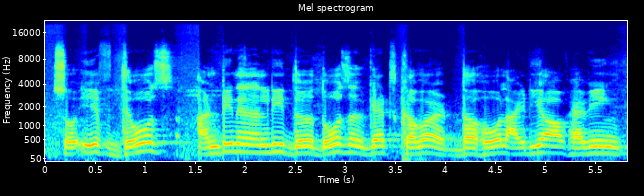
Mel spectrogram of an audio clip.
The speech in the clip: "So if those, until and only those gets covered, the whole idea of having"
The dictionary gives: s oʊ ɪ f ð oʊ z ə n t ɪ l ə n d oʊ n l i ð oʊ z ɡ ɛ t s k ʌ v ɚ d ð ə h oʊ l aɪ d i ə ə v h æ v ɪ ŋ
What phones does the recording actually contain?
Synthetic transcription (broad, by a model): s oʊ ɪ f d oʊ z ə n t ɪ n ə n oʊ l i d oʊ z ɡ ɛ t s k ʌ v ɚ d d ə h oʊ l aɪ d i ə ə v h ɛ v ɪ ŋ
